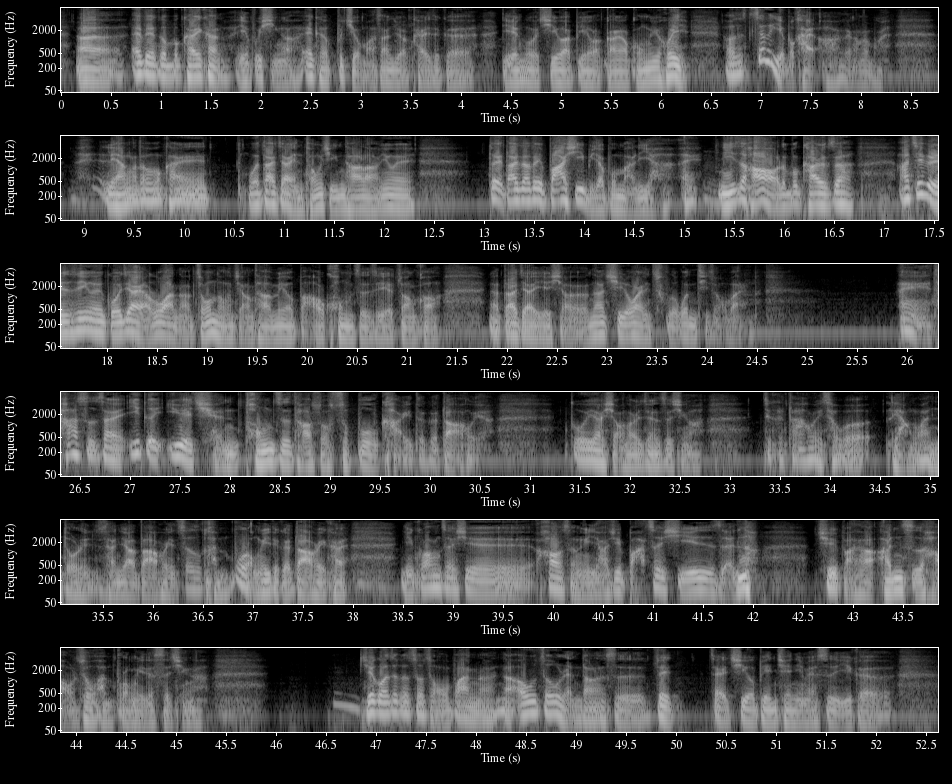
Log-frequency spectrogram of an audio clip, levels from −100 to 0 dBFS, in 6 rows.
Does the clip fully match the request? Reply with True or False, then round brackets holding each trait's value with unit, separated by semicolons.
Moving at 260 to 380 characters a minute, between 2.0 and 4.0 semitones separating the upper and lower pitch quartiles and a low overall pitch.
False (280 characters per minute; 5.5 semitones; 105 Hz)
